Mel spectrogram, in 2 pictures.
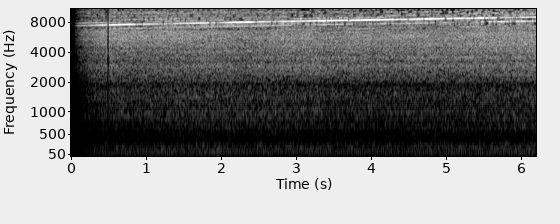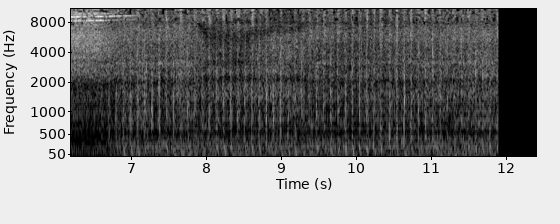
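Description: A helicopter roars steadily overhead, its rotor thudding louder and more rhythmic partway through, with a high engine whine fading out.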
